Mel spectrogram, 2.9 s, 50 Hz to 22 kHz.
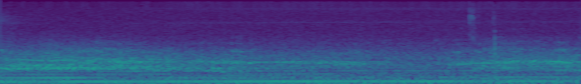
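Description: A 2014 Peugeot race car in Gran Turismo 7 holds a steady engine drone while cornering through the S-bends of Dragon Trail, with a brief higher squeal near the end.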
